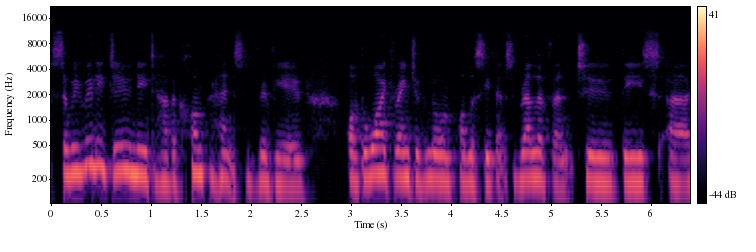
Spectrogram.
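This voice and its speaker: A woman's voice: fairly low pitch, mellow, poor audio. Earnest woman speaking on a video call. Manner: measured, earnest, frequent restarts and fillers. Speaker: legal academic and author. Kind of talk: panel discussion remarks. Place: home office, small room indoors. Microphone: laptop webcam video call.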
